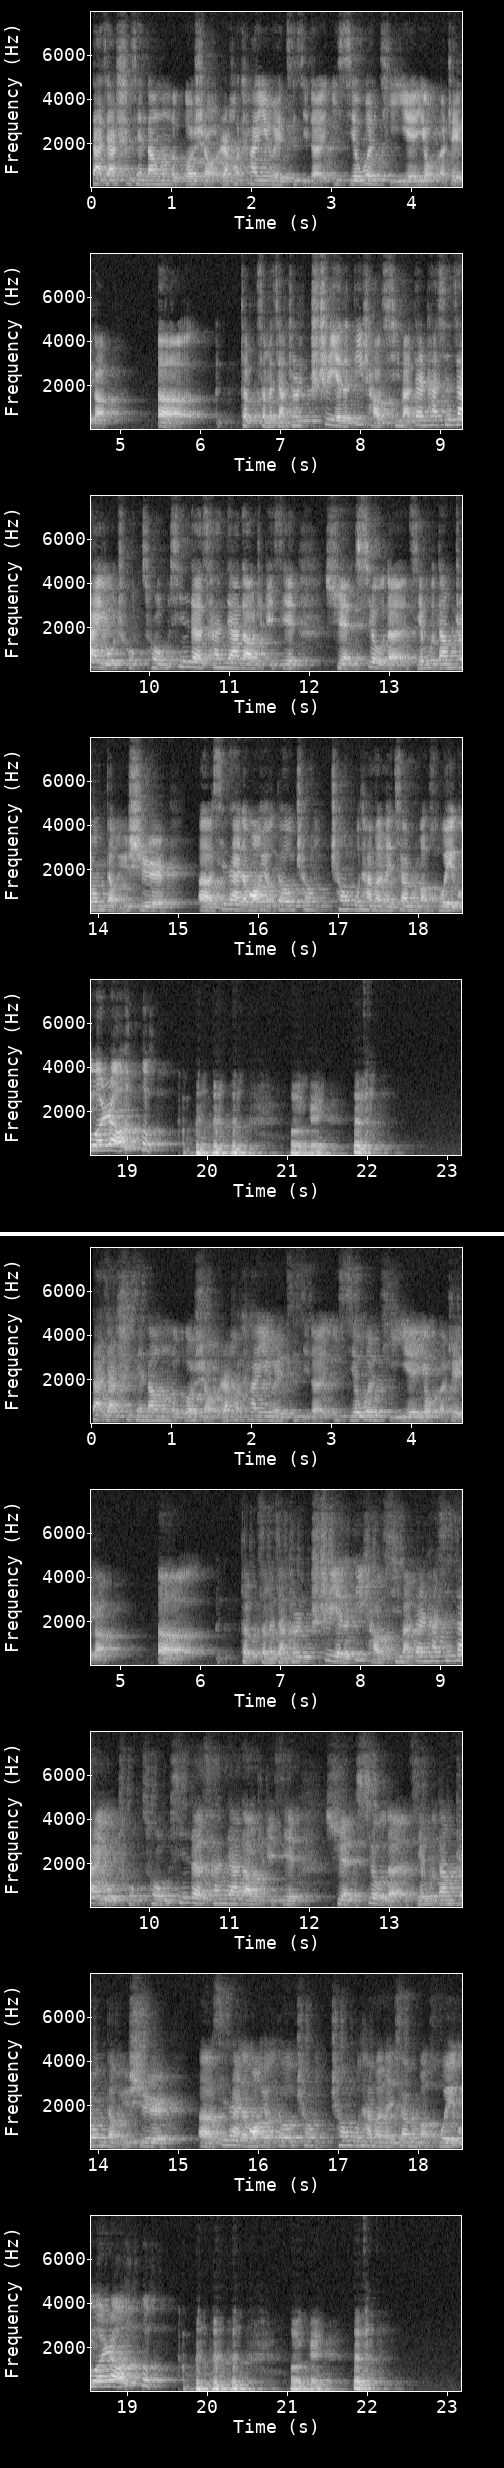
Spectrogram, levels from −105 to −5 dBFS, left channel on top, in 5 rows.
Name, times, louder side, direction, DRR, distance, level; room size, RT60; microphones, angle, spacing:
voice 1, 0.0-4.8 5.5-5.9 6.5-15.0 15.2-19.3, left 3 dB, 55° left, 7 dB, 5.8 m, -28 dB
voice 2, 19.8-20.7 21.0-21.4 21.8-22.0, equal, 5° right, 6 dB, 4.2 m, -26 dB
27.5 x 16.0 x 9.8 m, 0.85 s
head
